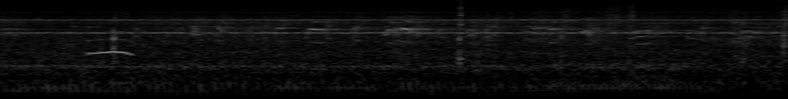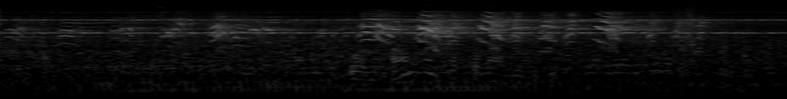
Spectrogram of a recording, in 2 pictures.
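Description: Faint outdoor ambience: a steady high insect drone with scattered bird chirps, which thicken into a flurry about eight seconds in.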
